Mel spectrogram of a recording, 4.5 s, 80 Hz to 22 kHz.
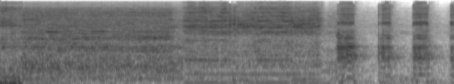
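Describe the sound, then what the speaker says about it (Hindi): A cutter machine slices openings about 5 inches wide for large ceiling light fittings, a loud continuous close-up grinding whine that breaks into several short cuts with gaps near the end. "बस कुछ दिन तक ही ये कटर का शोर चलता रहेगा"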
